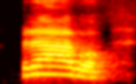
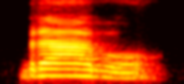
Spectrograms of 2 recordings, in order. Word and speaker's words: bravo: somewhat hard to be bravo the second the second sound there is going to be much softer bravo okay uh and here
